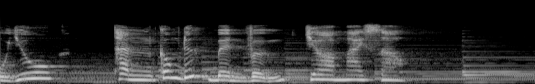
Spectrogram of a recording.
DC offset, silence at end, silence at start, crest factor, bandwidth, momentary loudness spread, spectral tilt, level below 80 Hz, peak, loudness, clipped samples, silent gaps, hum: under 0.1%; 0 s; 0 s; 16 dB; 7 kHz; 18 LU; -5 dB/octave; -64 dBFS; -4 dBFS; -18 LUFS; under 0.1%; none; none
